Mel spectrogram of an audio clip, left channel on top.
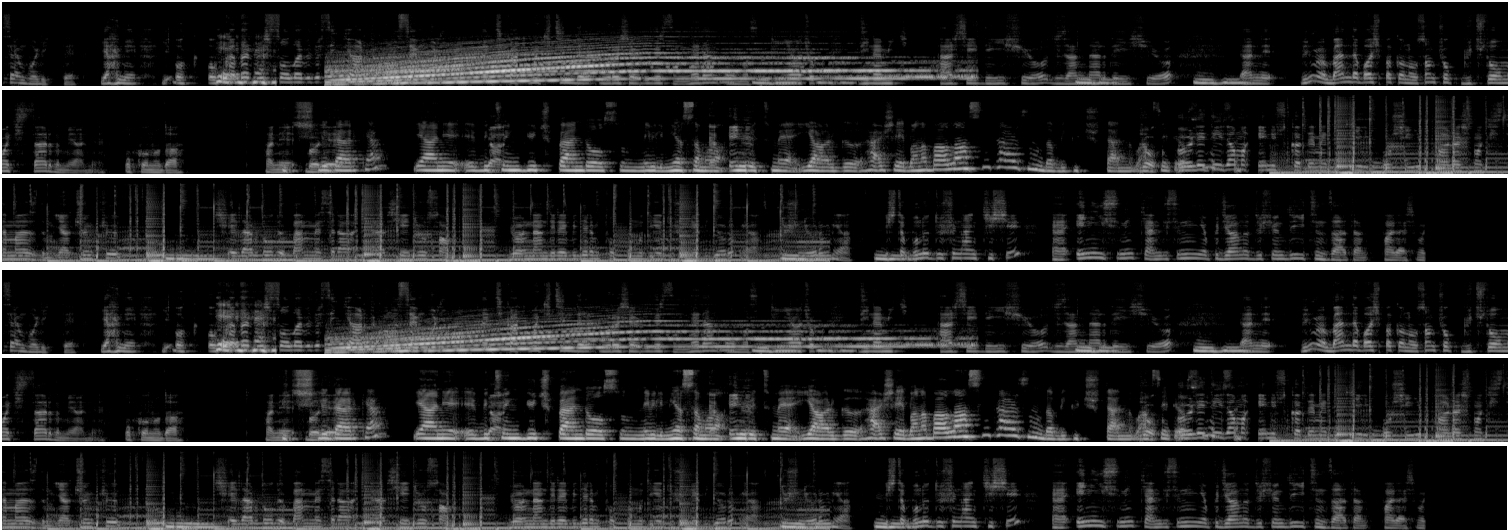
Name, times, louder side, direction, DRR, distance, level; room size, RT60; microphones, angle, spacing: voice 1, 0.0-9.0 9.4-12.1 12.4-16.9 17.7-18.5 19.9-20.1 22.1-22.6 26.4-31.9 32.2-34.7 35.2-38.6 38.9-44.4, equal, 5° right, 4.6 m, -38 dB
voice 2, 2.1-2.7 3.9-4.1 7.2-8.5 10.7-11.2 11.9-12.5 18.0-18.9 19.2-26.9 31.8-32.4 37.9-38.5 38.8-39.2, right 3 dB, 65° right, 0.9 m, -27 dB
sound 1, 3.2-9.8, left 4 dB, 55° left, 1.8 m, -24 dB
sound 2, 27.7-38.4, equal, 20° left, 3.7 m, -33 dB
head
